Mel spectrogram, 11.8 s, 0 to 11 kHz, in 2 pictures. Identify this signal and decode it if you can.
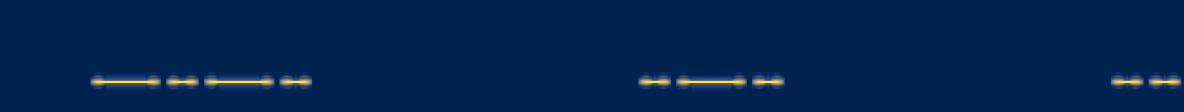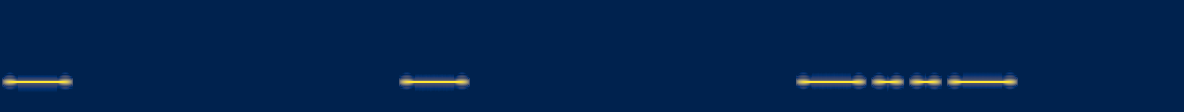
Morse code, heard as a keyed tone, about 13 wpm, spaced as for 4 wpm, 800 Hz. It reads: CRUTX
